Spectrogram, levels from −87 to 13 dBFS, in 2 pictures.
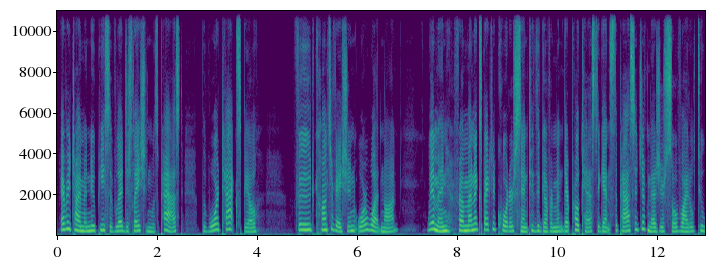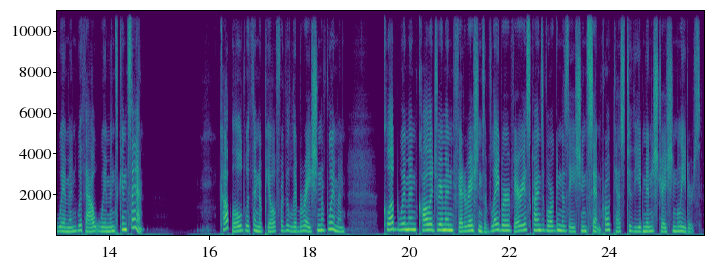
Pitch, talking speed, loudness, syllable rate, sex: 235 Hz, 155 wpm, -17 LUFS, 5.5 syllables/s, female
